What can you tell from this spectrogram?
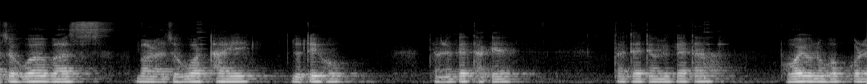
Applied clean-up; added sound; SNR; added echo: neural separator model SepFormer DNS4.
